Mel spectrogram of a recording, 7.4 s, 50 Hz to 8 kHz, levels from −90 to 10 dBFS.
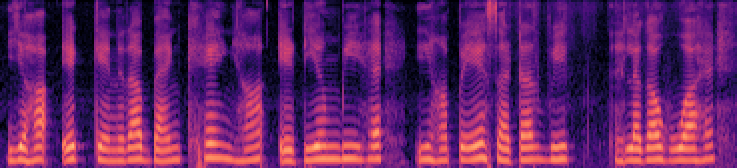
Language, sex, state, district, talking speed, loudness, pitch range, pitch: Hindi, female, Bihar, Kishanganj, 130 wpm, -17 LUFS, 200-220 Hz, 215 Hz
